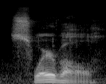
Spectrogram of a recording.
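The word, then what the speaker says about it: Svolvær: Svolvaer.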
